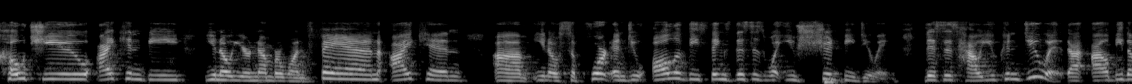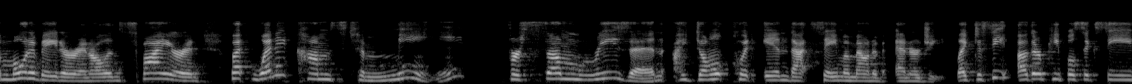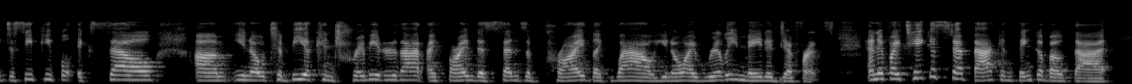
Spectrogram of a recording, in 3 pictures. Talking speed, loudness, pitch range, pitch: 190 wpm, -27 LUFS, 180-240 Hz, 210 Hz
